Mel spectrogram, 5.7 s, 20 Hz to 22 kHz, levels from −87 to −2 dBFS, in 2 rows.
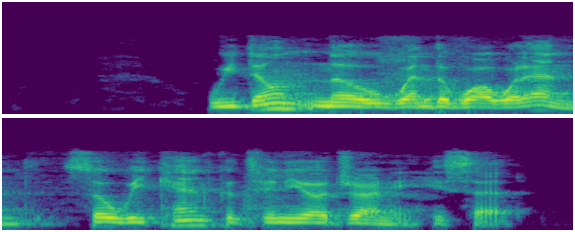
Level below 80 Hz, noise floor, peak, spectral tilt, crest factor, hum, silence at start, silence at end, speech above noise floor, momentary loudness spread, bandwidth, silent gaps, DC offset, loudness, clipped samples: -62 dBFS; -77 dBFS; -2 dBFS; -5.5 dB/octave; 16 dB; none; 1.05 s; 0.3 s; 60 dB; 12 LU; 7.8 kHz; none; under 0.1%; -18 LUFS; under 0.1%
